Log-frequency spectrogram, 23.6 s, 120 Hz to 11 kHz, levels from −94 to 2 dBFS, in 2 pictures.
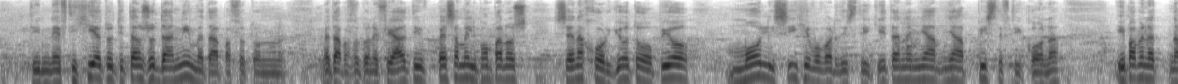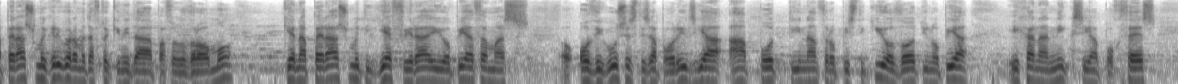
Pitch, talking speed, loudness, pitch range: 145 Hz, 170 wpm, -26 LUFS, 130-160 Hz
